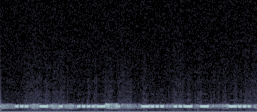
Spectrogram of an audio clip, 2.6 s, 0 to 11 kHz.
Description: Morse code, heard as a keyed tone, about 50 wpm, spaced as for 42 wpm, 600 Hz. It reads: STE 4 BUT B
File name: archived / CRSnet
